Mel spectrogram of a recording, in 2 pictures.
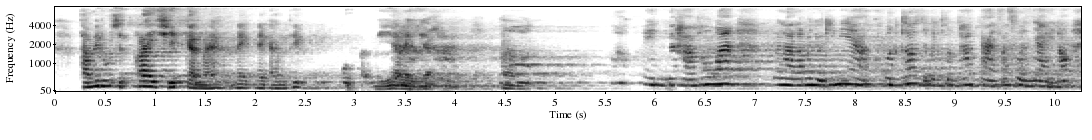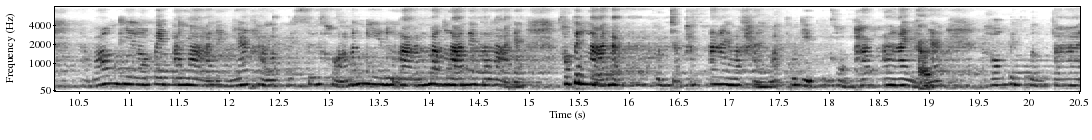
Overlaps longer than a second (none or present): none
